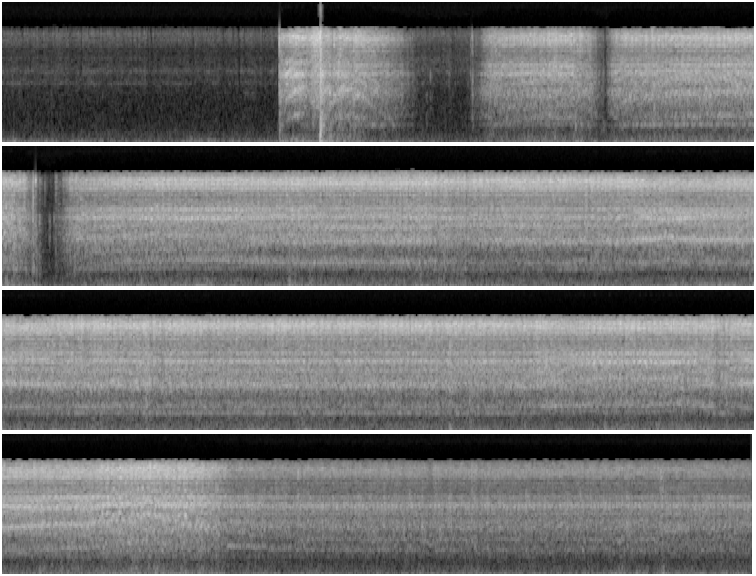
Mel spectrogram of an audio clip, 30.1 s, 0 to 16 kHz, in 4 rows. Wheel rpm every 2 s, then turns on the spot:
0, 50, 50, 120, 120, 160, 160, 160, 160, 160, 160, 160, 130, 70, 70.
none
